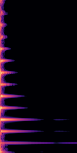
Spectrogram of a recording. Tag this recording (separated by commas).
Musical instrument, Guitar, Plucked string instrument, Music, Acoustic guitar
